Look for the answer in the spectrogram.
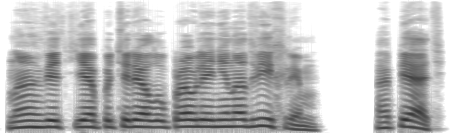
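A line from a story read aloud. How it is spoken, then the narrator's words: Sorrowful sigh. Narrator (Russian): горестно вздохнула она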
